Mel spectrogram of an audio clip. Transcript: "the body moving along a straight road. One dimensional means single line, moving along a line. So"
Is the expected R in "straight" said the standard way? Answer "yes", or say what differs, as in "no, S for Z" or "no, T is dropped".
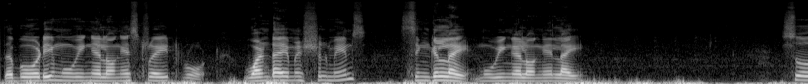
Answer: yes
